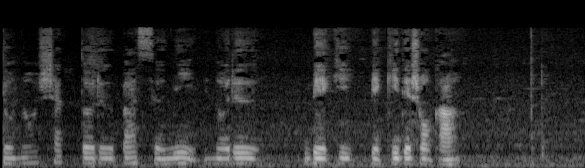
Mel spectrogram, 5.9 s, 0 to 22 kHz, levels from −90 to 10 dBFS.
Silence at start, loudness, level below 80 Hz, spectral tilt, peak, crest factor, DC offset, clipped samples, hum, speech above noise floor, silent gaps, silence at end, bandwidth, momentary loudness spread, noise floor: 0.05 s; -28 LUFS; -56 dBFS; -4 dB/octave; -8 dBFS; 22 dB; under 0.1%; under 0.1%; none; 24 dB; none; 0.1 s; 11.5 kHz; 14 LU; -51 dBFS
